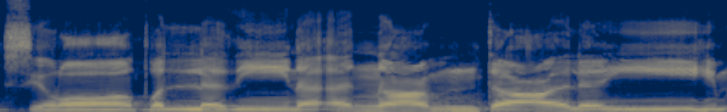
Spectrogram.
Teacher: شروع میں دیکھیں صاد موٹا اور سیٹی سے ادا کریں گے.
